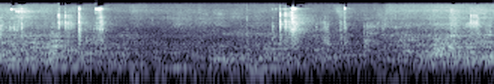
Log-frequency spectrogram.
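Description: Steel nails clinking against one another as they are laid in a row on a table: light metallic clicks in two small clusters, about half a second in and again about two and a half seconds in.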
